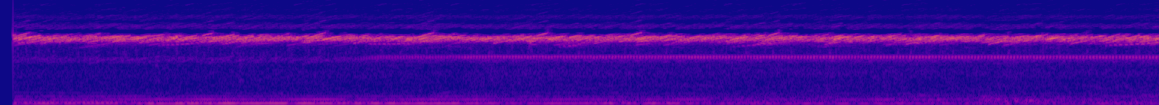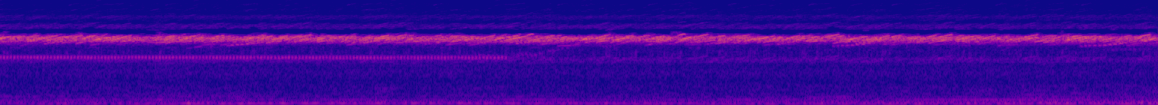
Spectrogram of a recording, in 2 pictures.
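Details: Many frogs call together in early April in New York State, USA, a continuous piercing high chorus blending into one ringing tone, with a fainter lower trill beneath for a while before dropping out.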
